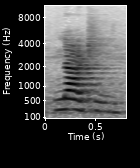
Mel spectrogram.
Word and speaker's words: Nike: Nike. Nike, tem um sonzinho um pouquinho mais forte no final, o I.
